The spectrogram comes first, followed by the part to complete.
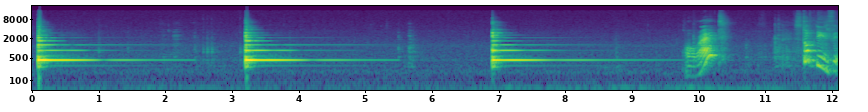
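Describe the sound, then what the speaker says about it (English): A plucked violin A string rings out three times, each pluck a clear sustained tone that decays over a couple of seconds, followed by brief fainter string noises at the end. "And when I pluck my A string, it sounds like this."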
